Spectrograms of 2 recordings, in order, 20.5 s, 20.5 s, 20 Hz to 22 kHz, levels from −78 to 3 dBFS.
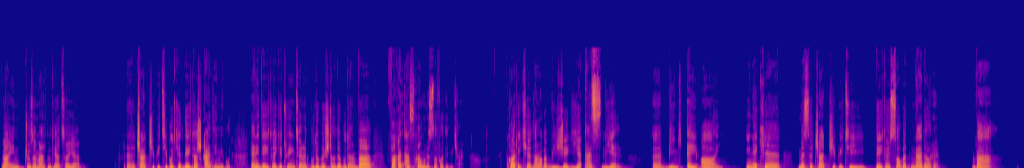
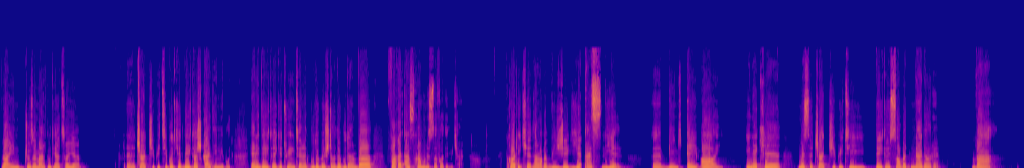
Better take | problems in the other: first | distortion; slight; 6% of the sound clipped

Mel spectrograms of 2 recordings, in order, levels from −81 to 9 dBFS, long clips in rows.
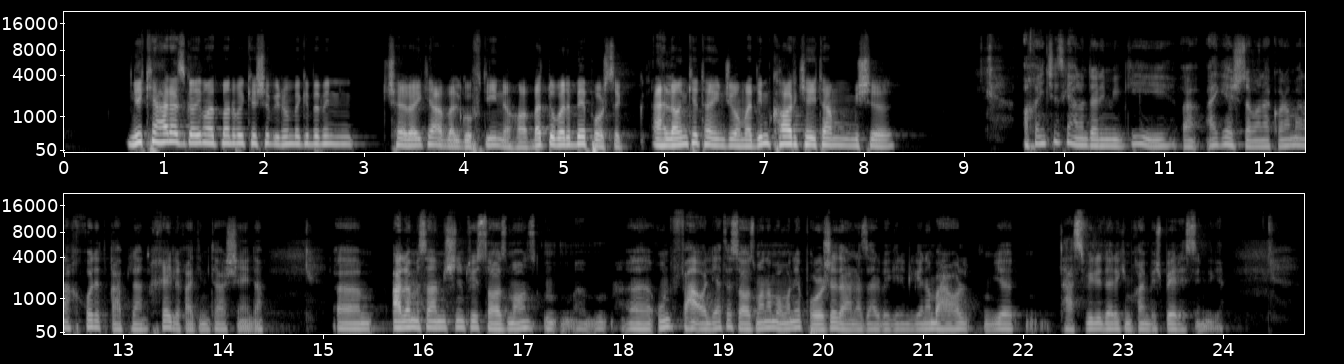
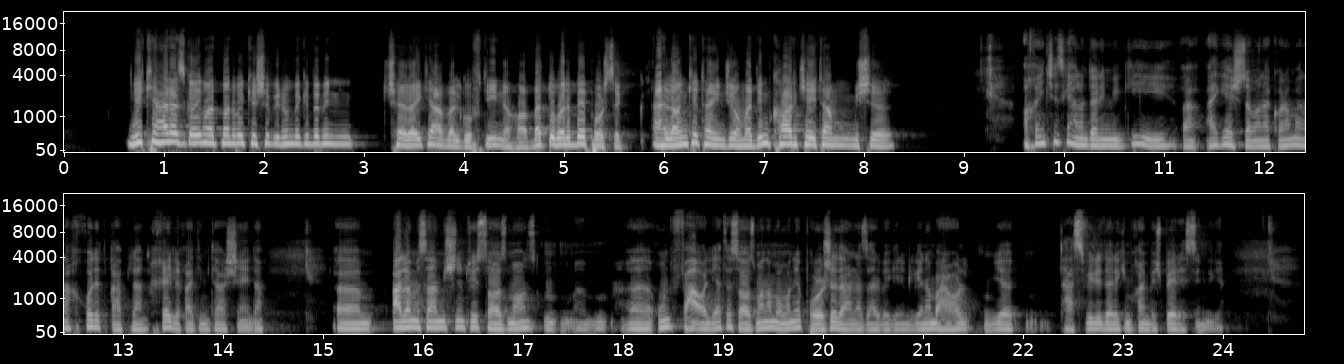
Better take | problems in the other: first | distortion; slight; 10 dB below the speech

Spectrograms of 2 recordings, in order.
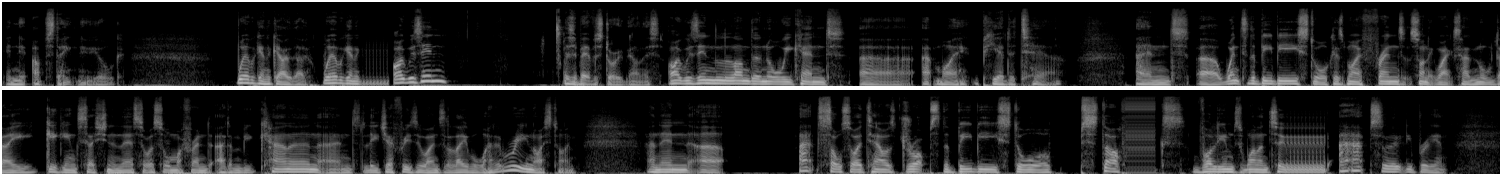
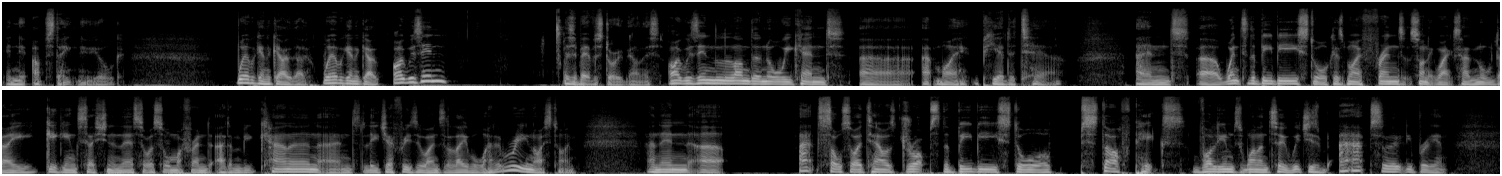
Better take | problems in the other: second | audio freezing; at 3.5 s, at 26 s and at 28 s

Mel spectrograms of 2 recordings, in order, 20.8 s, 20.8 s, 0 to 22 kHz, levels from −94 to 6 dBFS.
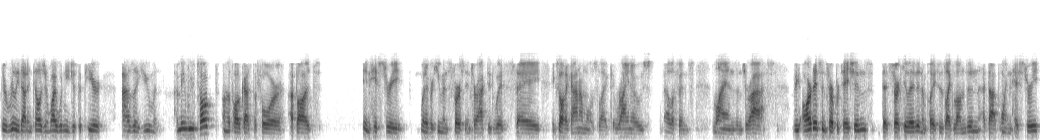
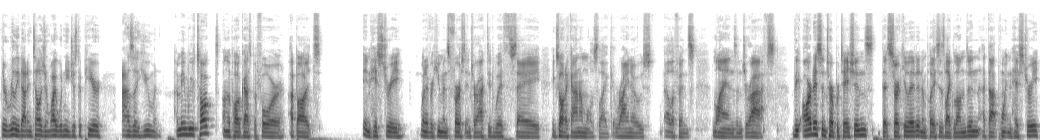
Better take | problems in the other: second | phone-call audio; poor line; nothing above 3.5 kHz

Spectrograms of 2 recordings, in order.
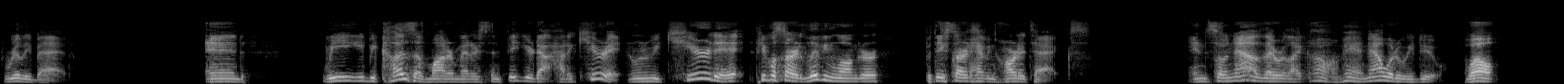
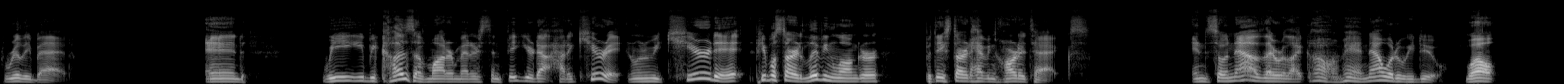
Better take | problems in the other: second | garbled, watery; badly; nothing above 7.5 kHz

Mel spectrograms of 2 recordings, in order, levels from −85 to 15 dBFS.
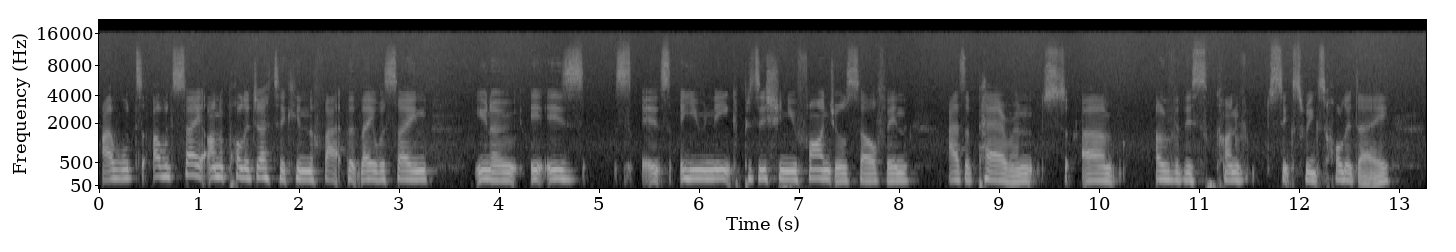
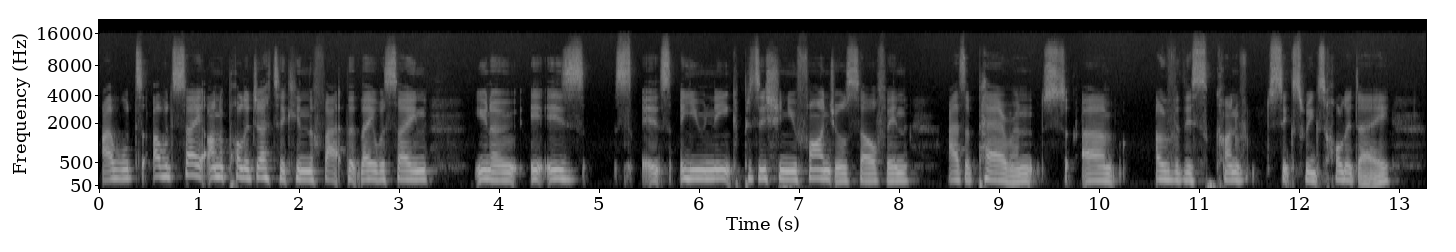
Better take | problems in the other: second | hiss; loud; throughout; 10 dB below the speech; faint in the second

